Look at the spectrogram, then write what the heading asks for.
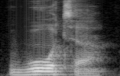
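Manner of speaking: "Water" with a very clear t; British T. Shown as a demonstration. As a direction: hit "Water" firmly with a distinct British t. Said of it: "very clearly pronounced".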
